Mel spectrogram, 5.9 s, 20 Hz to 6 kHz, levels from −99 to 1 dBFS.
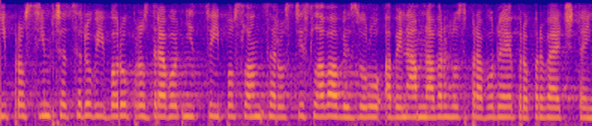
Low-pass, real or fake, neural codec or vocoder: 5.4 kHz; fake; vocoder, 22.05 kHz, 80 mel bands, WaveNeXt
